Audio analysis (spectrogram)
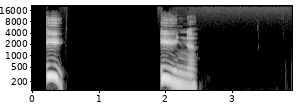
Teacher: Let the air go through your mouth only when pronouncing the vowel sound u in une, and do pronounce the n.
